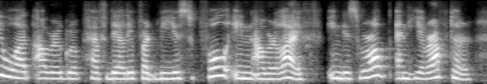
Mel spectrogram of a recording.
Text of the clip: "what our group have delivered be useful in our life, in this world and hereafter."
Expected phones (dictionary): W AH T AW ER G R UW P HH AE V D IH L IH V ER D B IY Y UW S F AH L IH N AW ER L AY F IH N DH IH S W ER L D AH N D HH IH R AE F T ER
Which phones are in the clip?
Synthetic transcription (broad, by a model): W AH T AW ER G R UW P HH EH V D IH L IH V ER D B IY Y UW S F AH L IH N AW ER L AY F IH N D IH S W ER L D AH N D HH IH R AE F T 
